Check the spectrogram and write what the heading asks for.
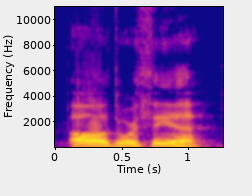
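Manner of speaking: loud, high cry of dismay; distressed cry. Real, not acted. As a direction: cry out for your doomed game character. Game character is caught by zombies.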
